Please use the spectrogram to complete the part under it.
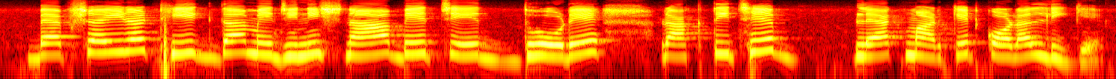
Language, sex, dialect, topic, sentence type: Bengali, female, Western, banking, statement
